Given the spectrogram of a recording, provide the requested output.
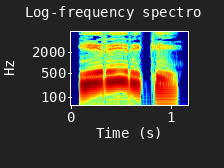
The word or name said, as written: ಏರೇರಿಕೆ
